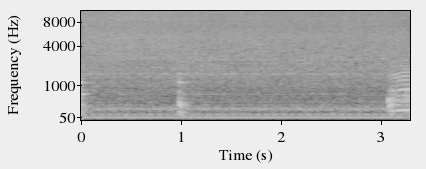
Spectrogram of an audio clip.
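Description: Mushrooms and tomatoes sauté in a hot pan as pizza toppings, with a steady loud sizzle and two brief utensil scrapes from stirring, and no voices.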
